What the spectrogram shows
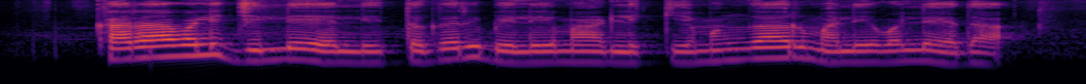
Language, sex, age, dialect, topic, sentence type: Kannada, male, 18-24, Coastal/Dakshin, agriculture, question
